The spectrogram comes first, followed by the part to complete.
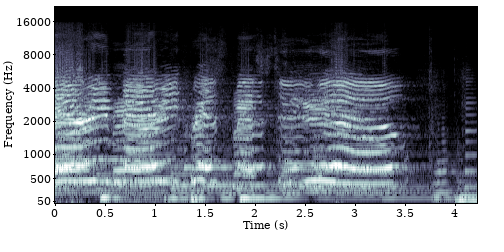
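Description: Children singing together with a woman over instrumental backing music; the singing drops away shortly before the end.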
